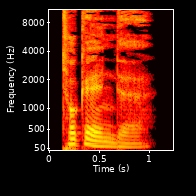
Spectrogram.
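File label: "tuckelnde", German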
